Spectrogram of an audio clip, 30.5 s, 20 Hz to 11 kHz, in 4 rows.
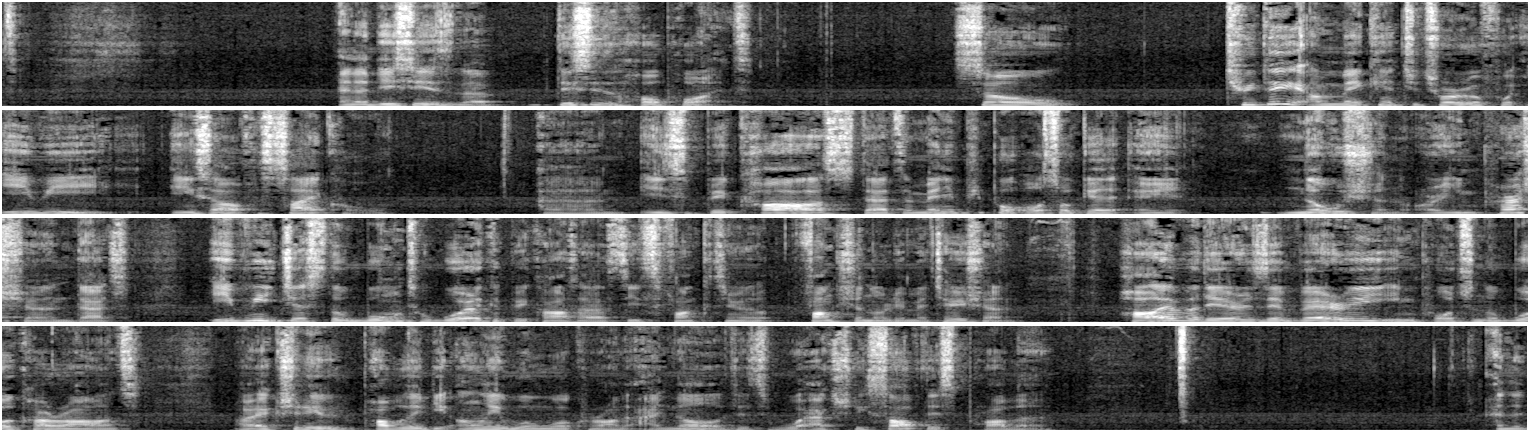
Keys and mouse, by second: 3.7-6.8 drag, 23.4 click.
